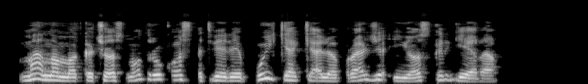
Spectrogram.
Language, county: Lithuanian, Utena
